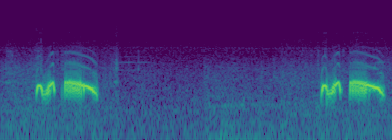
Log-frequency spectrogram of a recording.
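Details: Low, hollow cooing of a spotted dove in 'hạp bổi' voice, meant to excite other doves: two repeated phrases of a brief double note then a drawn-out descending coo, about four seconds apart.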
